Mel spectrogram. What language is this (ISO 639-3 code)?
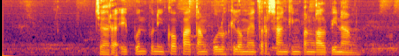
jav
